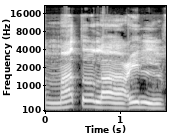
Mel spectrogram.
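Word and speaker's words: مطلع: শব্দটা কি হিয়া হাত্তা মাতলাল ফাজ মাতলাল আইনটা একটু চাপ দিয়ে পড়বো উচ্চারণের সময় তাহলে আইনটা সহি উচ্চারণ হবে তাহলে হাত্তা মাতলাল ফাজ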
